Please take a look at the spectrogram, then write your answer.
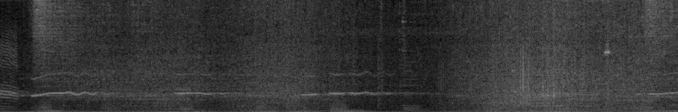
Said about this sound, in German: Die Autoschlange ist lang, sehr lang. Auf halber Strecke hat das Gehupe den Neuhofer Kurt aus dem Haus gelockt.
